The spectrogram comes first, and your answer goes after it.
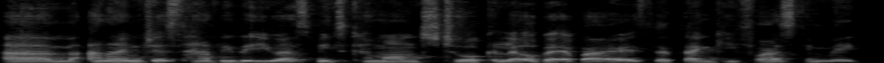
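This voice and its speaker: Welsh woman guest chatting easy, lots of ums, middle-pitched voice. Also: little pitch movement, rapid-fire. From South Wales. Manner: friendly, chatty, with frequent ums and "kind of". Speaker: interview guest, wellness business founder. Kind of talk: casual interview chat.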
